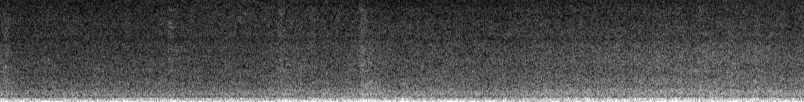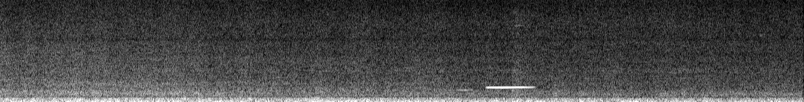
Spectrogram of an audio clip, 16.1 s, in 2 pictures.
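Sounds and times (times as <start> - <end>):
freight train wheels rumbling: 0.0 - 16.0
short high beep: 12.6 - 13.5.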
